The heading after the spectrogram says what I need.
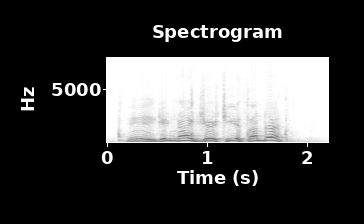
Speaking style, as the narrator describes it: California, some distance away, suddenly slows his horse and exclaims

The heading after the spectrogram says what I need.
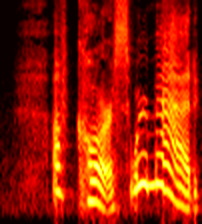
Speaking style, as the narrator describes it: cried Joe

